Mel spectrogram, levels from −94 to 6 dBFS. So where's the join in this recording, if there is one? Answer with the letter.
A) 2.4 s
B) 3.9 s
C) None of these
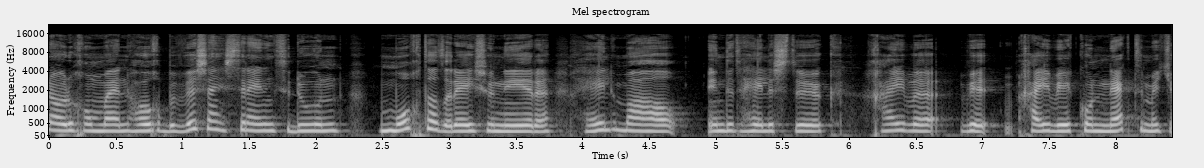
B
